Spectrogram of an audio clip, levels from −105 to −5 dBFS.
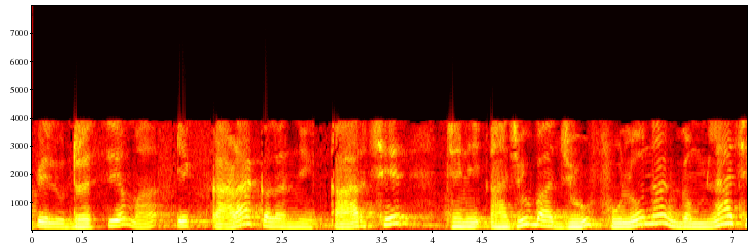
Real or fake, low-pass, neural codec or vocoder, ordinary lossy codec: real; 7.2 kHz; none; AAC, 16 kbps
